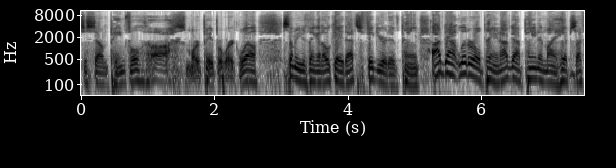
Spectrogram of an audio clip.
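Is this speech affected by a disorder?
No.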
